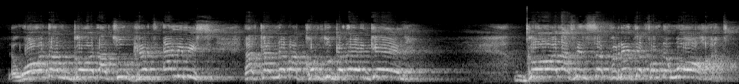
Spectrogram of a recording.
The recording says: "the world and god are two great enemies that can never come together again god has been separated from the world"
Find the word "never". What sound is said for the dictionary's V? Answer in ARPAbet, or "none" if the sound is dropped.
V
